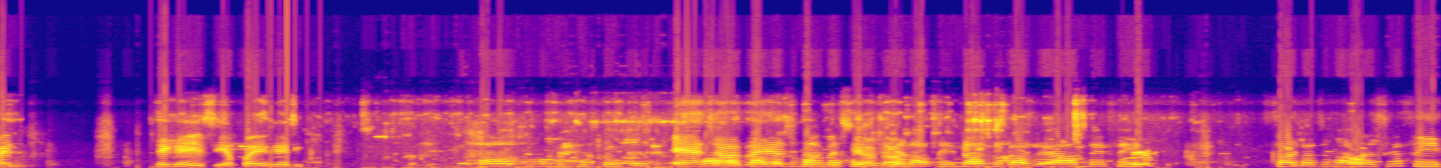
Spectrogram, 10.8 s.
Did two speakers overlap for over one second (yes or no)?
yes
